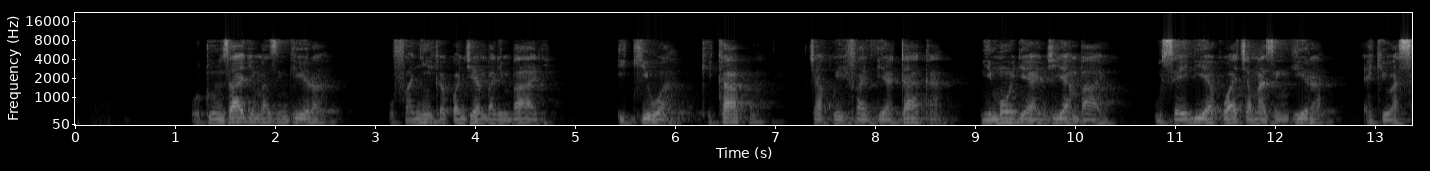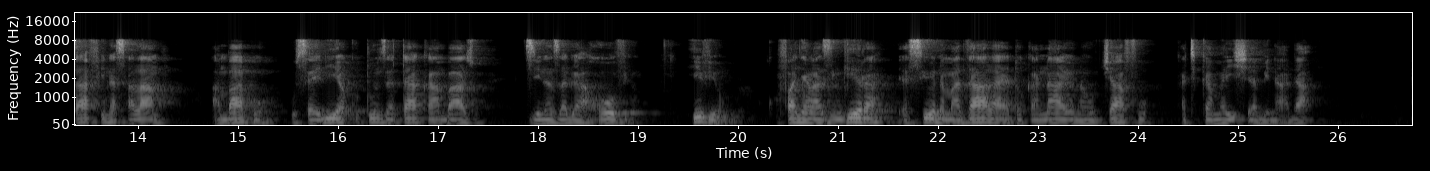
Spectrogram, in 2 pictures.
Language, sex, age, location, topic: Swahili, male, 18-24, Dar es Salaam, government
